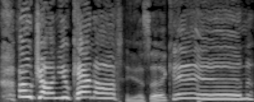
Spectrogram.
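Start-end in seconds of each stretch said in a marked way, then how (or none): 0.0-1.5 very high voice, pushed very high. Promoting an event, imitating the absent co-host: imitating Bonnie Gordon. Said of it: "but I can imitate her".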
